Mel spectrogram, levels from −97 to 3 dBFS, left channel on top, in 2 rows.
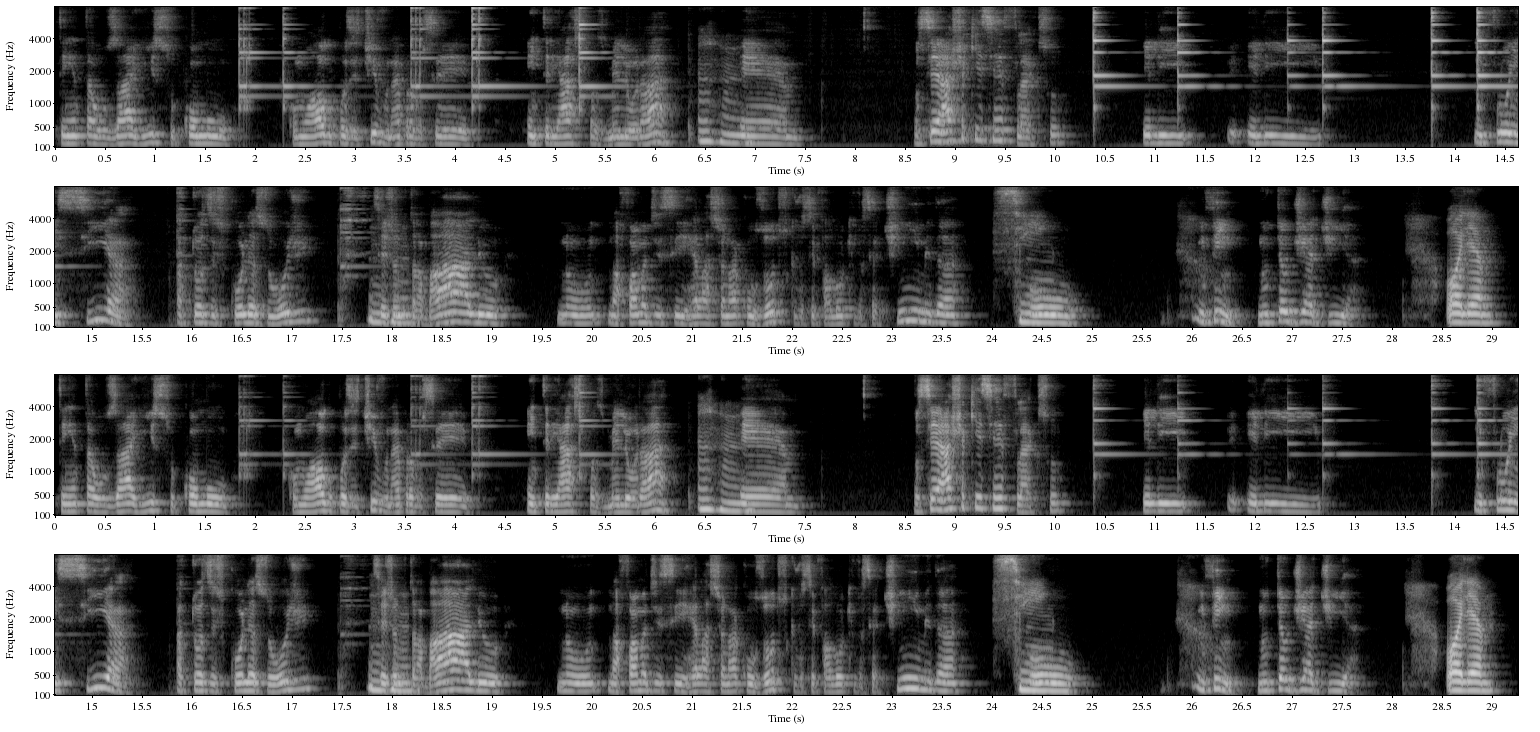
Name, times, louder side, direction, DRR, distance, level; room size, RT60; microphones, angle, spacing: voice 1, 0.0-1.7 2.3-4.1 4.7-6.1 6.8-7.4 8.6-10.0 10.9-11.3 11.7-12.7 14.2-15.4 15.8-17.2 17.8-19.1 19.6-23.7 24.4-24.8 26.0-27.6, right 2 dB, 80° right, 6 dB, 1.7 m, -31 dB
sound 1, 1.8-2.7 3.6-4.8 5.2-5.8 6.3-6.6 10.4-10.9 11.2-11.7 12.3-13.2 13.8-14.7 15.8-15.9 17.5-17.7, left 10 dB, 40° left, 0.4 m, -33 dB
voice 2, 6.4-7.0 17.8-18.2 24.1-24.8 28.2-29.0, right 4 dB, 35° right, 13 dB, 0.4 m, -26 dB
9.2 x 5.5 x 7.5 m, 0.33 s
head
